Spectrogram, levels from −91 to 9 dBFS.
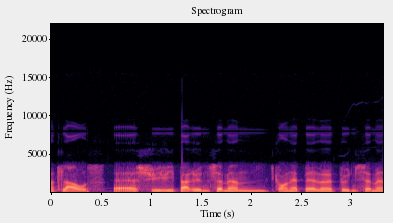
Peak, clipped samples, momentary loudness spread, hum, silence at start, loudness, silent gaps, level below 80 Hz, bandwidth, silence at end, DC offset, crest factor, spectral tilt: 0 dBFS; under 0.1%; 4 LU; none; 0 s; -18 LUFS; none; -64 dBFS; 8 kHz; 0 s; under 0.1%; 16 dB; -8 dB/octave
